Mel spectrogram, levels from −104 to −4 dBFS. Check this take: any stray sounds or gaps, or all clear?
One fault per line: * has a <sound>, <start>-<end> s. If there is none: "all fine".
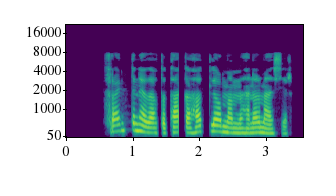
* has a dropout, 1.7-1.8 s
